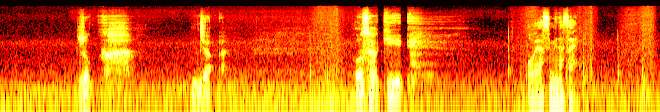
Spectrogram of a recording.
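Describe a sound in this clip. A young man answers calmly.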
